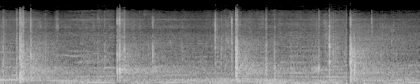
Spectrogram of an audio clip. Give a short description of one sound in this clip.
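Skateboard wheels roll and rumble over smooth concrete.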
